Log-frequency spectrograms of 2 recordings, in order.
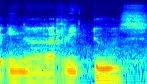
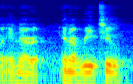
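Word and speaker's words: Iñárritu: I'm not saying it like that to make fun of his name. I actually try and pronounce Spanish, or in this Mexican name, but correctly. But Alejandro Inarritu, I'll say it more American way.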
